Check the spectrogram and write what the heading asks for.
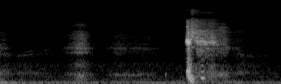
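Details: Female with grass pollen and ragweed allergy during a sneezing fit, itchy nose: two quiet indrawn breaths, then one sudden forceful allergic sneeze.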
